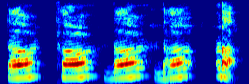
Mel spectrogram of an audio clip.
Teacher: आपके जीभ का बिल्कुल नुकीला भाग और ऊपर का मूर्धा भाग थोड़ा टच करता है। ट आप उच्चारण करके देख लीजिए, ट ठ ड ढ अड़ा, इसलिए इनको कहा जाता है मूर्धन्य व्यंजन या ट वर्ग के व्यंजन।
